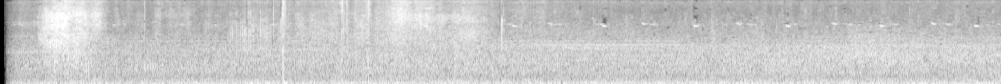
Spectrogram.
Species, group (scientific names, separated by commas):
Ornebius kanetataki, Orthoptera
